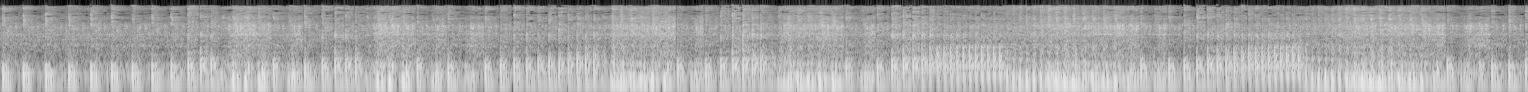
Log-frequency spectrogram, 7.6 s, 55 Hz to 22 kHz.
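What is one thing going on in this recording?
A bored-out 200cc scooter engine revs up in short bursts through an aftermarket exhaust.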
